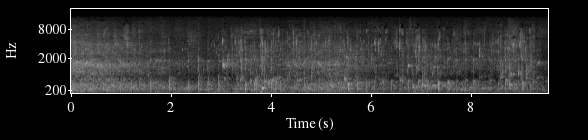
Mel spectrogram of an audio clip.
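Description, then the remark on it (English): A drink is poured into a glass, a steady splashing, gurgling stream of liquid running for several seconds without pause. “Have another? Just a small one, please.”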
